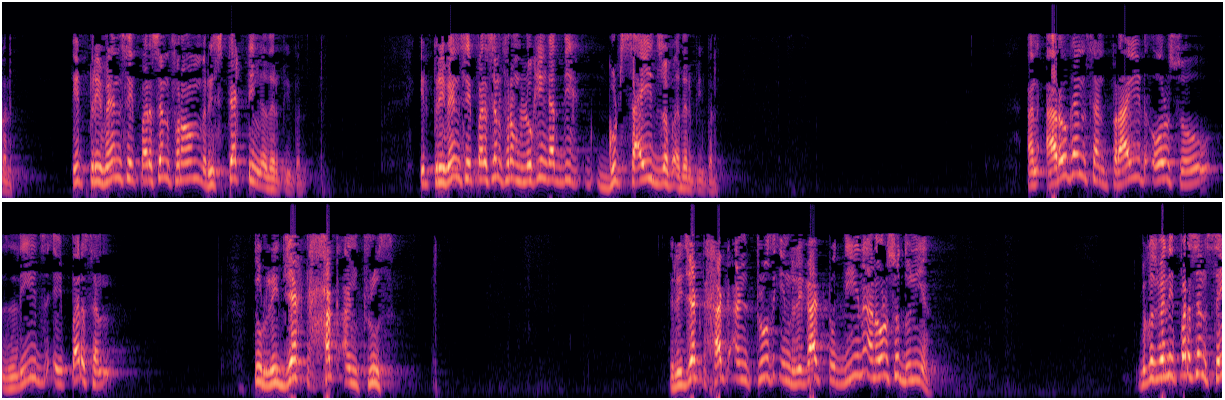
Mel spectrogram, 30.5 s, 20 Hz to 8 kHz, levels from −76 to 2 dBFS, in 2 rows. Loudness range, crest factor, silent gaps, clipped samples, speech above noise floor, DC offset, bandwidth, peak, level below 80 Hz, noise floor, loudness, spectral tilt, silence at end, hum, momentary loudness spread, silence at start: 7 LU; 18 dB; none; under 0.1%; 56 dB; under 0.1%; 8 kHz; 0 dBFS; -56 dBFS; -72 dBFS; -16 LUFS; -7 dB/octave; 0 s; none; 13 LU; 0 s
